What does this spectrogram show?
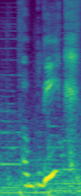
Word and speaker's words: oblique: I'll, it's all about the harmony between the internal and external, oblique muscles? Is that how you pronounce it? Yeah, oblique muscles.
